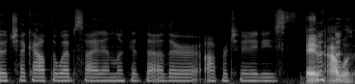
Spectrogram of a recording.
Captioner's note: laugh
